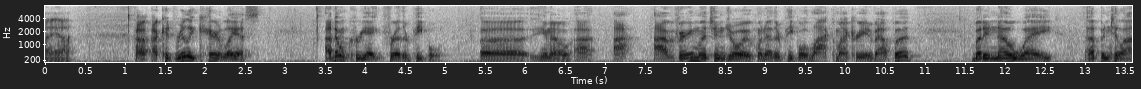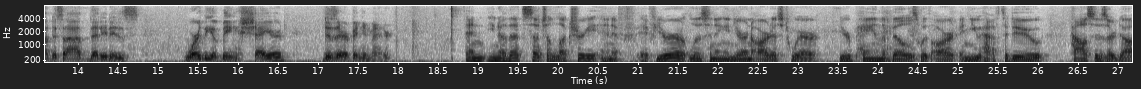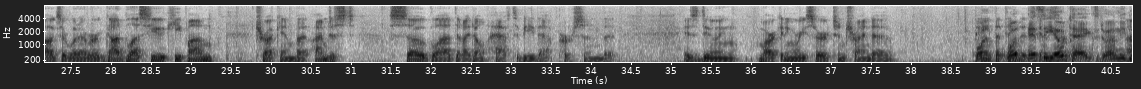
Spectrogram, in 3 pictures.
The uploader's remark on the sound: We sat down on his front porch and enjoyed a selection of natural background noise while we talked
